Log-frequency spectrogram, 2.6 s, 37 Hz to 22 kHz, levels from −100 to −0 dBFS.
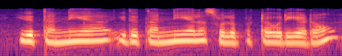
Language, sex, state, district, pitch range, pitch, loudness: Tamil, female, Tamil Nadu, Nilgiris, 185-220 Hz, 205 Hz, -15 LUFS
